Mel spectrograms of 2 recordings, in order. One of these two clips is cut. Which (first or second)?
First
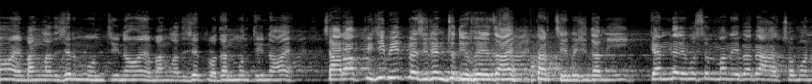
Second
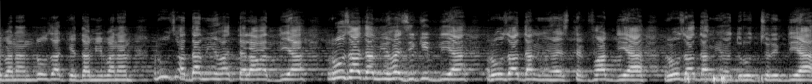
first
